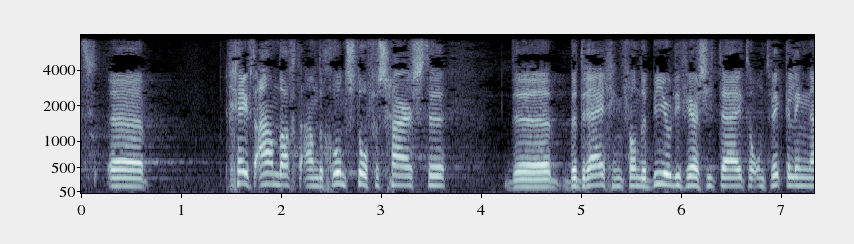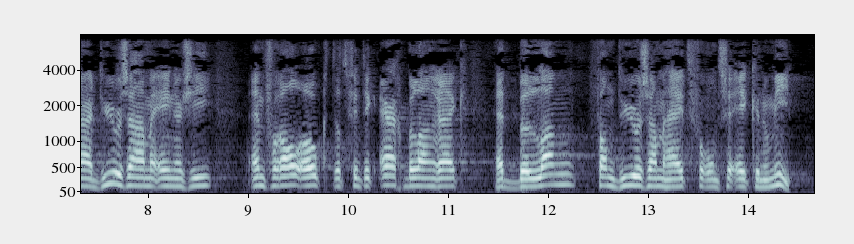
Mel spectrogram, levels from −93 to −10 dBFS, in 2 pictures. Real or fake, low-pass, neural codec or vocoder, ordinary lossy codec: real; 7.2 kHz; none; none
